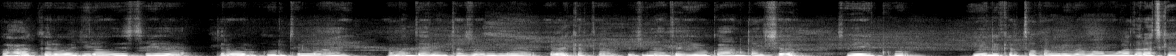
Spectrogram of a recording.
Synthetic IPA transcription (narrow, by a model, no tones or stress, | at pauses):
wɑħɑːkʰɐlɔt͡ʃɪɾɐwɔðɪst̪ʰɐjɪðɔ | d̪̥ɐɾɔlɡuːrt̪ʰɪlɐhɛ | ɐmɐd̪ɐɾɛnt̪ʰaːs̬ɔnɛɾɛkʰɐrt̪ʰɐbɪt͡ʃɪɡnaːnt̪ʰɐijɔɡɑʕɑnqɑðɐʃɐðɐ | sɪðɛjkʰʊ | jɛːlɪkʰɐrt̪ʰɔqɑmrɪɣɐɐmɐmʊʁɑːd̪ɐɾaːt̪kʰɐ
